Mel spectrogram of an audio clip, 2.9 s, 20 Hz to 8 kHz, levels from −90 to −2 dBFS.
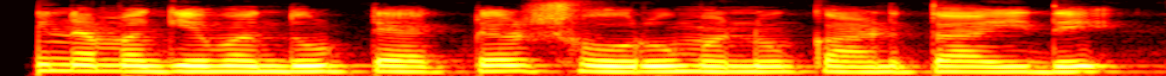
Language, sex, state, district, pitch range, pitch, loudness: Kannada, female, Karnataka, Bidar, 210-215 Hz, 210 Hz, -13 LUFS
